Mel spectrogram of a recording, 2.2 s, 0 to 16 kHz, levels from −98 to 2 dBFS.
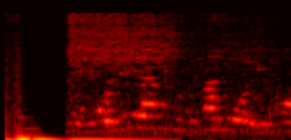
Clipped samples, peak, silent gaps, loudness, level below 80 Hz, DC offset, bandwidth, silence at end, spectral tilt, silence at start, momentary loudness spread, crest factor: under 0.1%; -30 dBFS; none; -59 LUFS; -68 dBFS; under 0.1%; 11.5 kHz; 0 s; -3.5 dB/octave; 0.05 s; 8 LU; 16 dB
